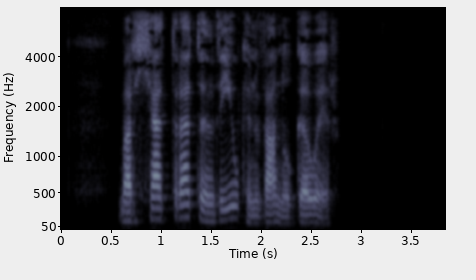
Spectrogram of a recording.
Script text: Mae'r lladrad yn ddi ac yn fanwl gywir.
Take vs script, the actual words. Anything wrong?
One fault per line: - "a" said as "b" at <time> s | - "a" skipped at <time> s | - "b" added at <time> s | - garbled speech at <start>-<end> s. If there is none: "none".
none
